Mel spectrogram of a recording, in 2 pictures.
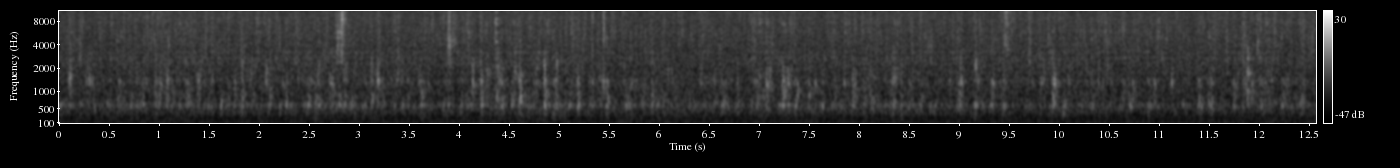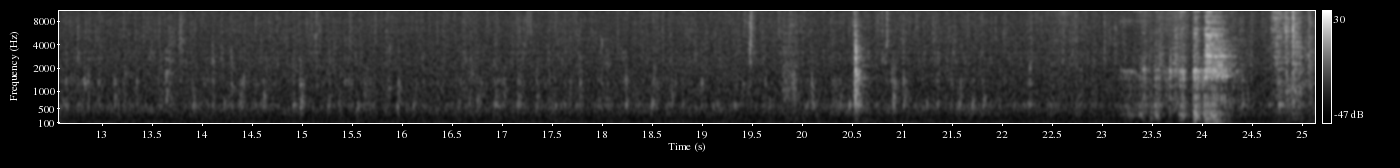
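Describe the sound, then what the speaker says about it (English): Chicken foot stew peas bubble in a covered pot, a quiet, steady simmer with faint popping and gurgling, plus a brief clatter of the lid or pot near the end. "So you just cover this and allow it to boil."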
